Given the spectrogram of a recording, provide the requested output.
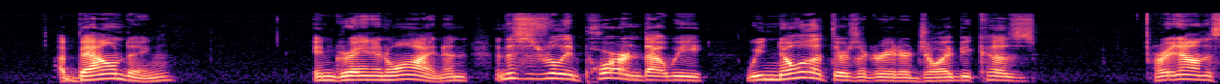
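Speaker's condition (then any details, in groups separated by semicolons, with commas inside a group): No condition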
